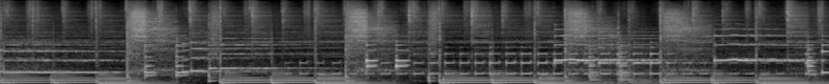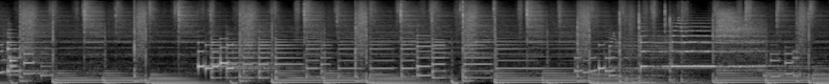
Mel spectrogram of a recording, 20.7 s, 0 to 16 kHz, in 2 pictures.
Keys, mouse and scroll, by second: 2.3 ctrl+KP_Add, 2.9 shift+middle click, 4.8 e, 5.3 click, 5.5 e, 8.5 click, 8.7-9.1 scroll down 3, 8.9 shift+middle click, 9.1 middle click, 9.5 shift+middle click, 9.8 middle click, 11.5 KP_3, 12.8 alt+click, 13.3 click, 15.3 alt+click, 15.8 click, 16.8 middle click, 18.0 alt+click, 19.2 middle click, 19.3 g, 20.2 click, 20.4 middle click.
